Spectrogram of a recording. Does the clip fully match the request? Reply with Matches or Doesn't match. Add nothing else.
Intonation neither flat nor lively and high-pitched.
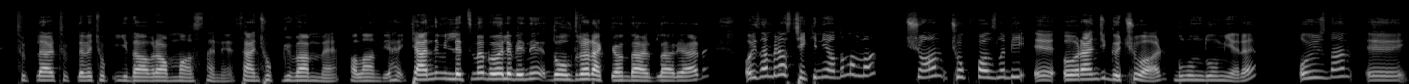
Doesn't match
